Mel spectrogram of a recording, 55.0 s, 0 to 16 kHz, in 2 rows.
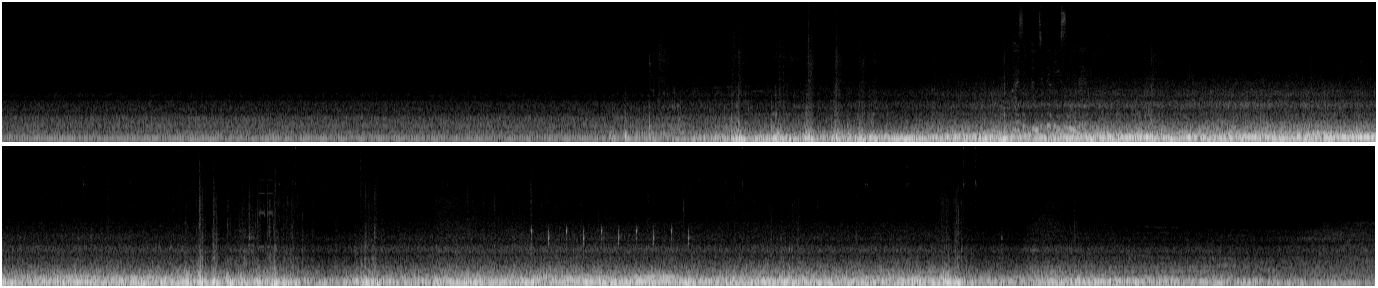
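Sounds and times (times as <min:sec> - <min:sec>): car engine and road noise: 0:00.0 - 0:54.9.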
